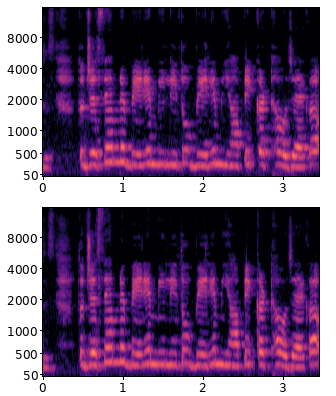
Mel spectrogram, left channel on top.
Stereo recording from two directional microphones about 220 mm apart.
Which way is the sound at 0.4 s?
20° right (ahead or behind).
